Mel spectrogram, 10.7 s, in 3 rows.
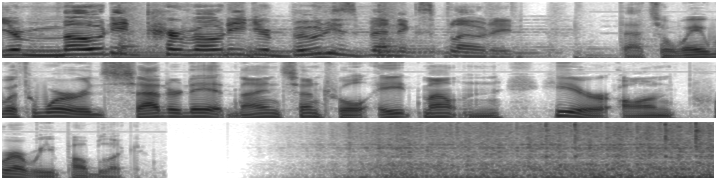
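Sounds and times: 
speech: 0.0s - 7.9s
old newswire teletype machine clattering: 9.5s - 10.6s.

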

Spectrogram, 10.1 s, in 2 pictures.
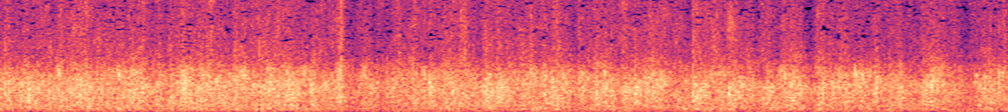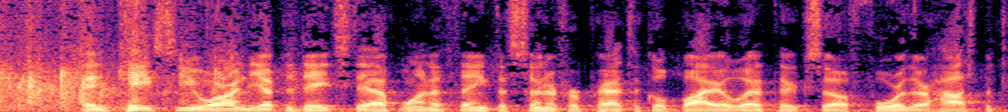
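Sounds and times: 
audience applause: 0.0s - 6.7s
speech: 5.5s - 10.0s.

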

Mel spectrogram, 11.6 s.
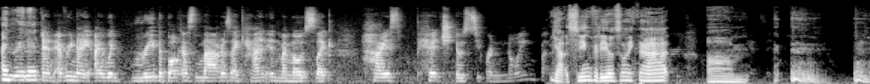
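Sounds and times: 
speech: 0.0s - 11.5s
throat clearing by someone resetting their voice: 10.3s - 11.5s.

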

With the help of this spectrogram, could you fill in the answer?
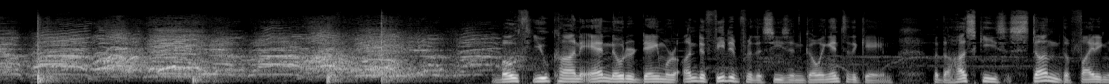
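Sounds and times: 
UConn students cheering and yelling at a basketball watch party: 0.0s - 11.0s
sharp bangs: 1.7s - 2.4s, 3.1s - 4.2s
speech: 5.0s - 11.0s.

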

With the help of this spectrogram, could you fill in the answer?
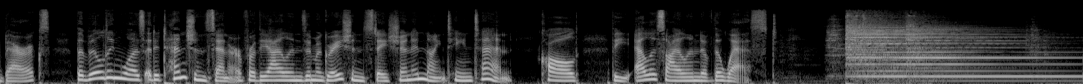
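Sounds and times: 
speech: 0.0s - 8.5s
bell ringing: 8.3s - 10.8s.

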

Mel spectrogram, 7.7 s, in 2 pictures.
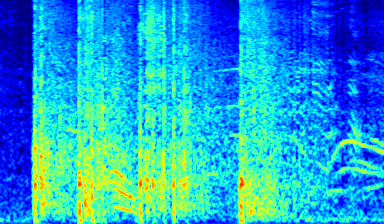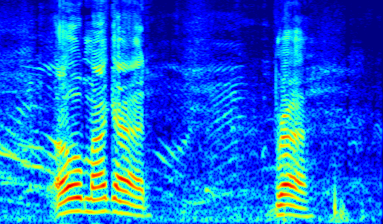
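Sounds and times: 
police gunshots fired at a man on a balcony: 0.3s - 3.3s
speech: 1.2s - 1.8s, 4.4s - 5.4s, 6.6s - 7.1s.

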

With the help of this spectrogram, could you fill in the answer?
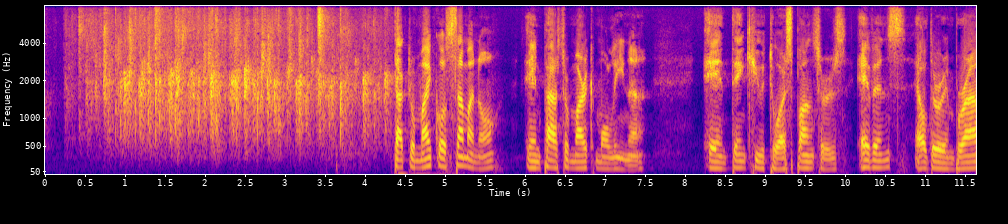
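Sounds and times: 
audience applause: 0.0s - 4.4s
speech: 4.4s - 7.6s, 8.3s - 11.6s.

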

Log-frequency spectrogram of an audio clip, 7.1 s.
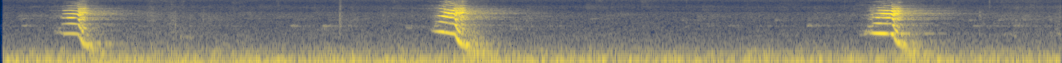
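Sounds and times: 
quiet low rumble: 0.0s - 7.0s
giant panda squealing: 0.4s - 0.8s, 2.9s - 3.4s.

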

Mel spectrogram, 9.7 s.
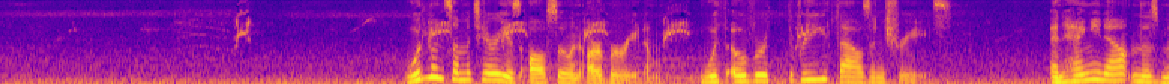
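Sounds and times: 
birds calling in oak, magnolia and shagbark hickory trees: 2.9s - 8.7s
speech: 3.4s - 8.0s, 8.8s - 9.7s.

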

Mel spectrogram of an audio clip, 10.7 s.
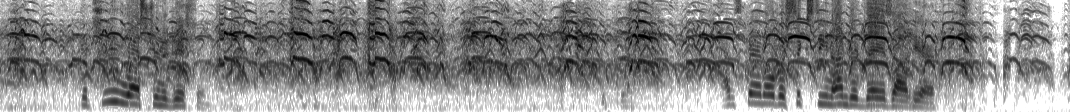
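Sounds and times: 
gulls calling: 0.0s - 10.6s
speech: 0.8s - 2.2s, 7.5s - 9.5s.

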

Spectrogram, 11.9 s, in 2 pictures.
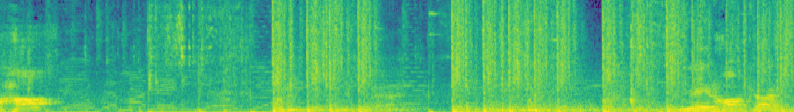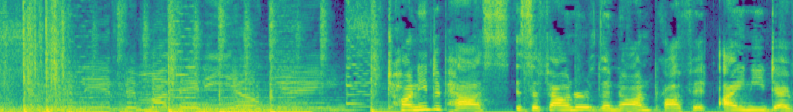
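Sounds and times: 
speech: 0.1s - 0.5s, 5.1s - 6.0s, 6.9s - 8.1s, 9.0s - 11.8s
video game gunfire: 2.0s - 7.4s.

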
